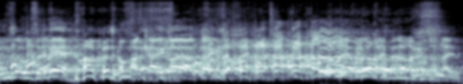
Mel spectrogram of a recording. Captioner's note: yawn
